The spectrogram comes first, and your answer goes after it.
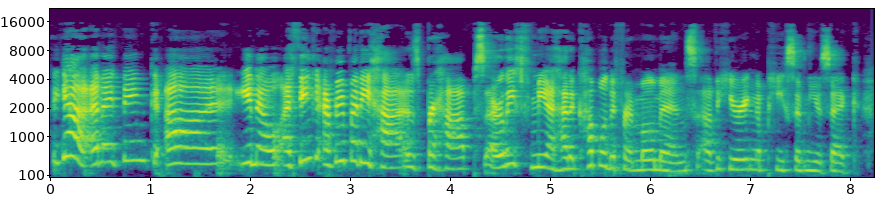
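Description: A woman from Austria, a music scholar, talking as a guest in a casual podcast interview, animated and quick to laugh. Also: sits high.

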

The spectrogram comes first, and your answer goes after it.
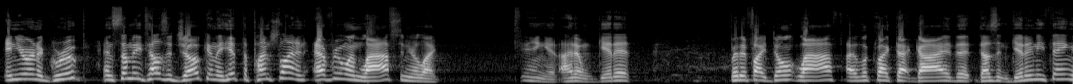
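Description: A pastor in his forties giving a sermon, with a high and bright voice. He talks in a chatty, self-mocking way and tells stories with acted-out asides. It is a man speaking to his congregation in a church. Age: 40s. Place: church hall.

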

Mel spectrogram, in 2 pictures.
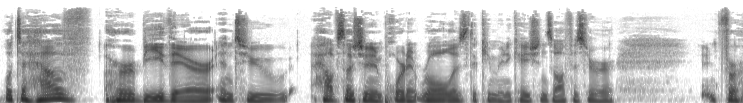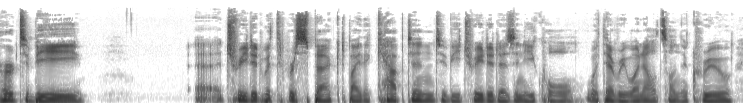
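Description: A man hosting a casual podcast conversation, explaining background at length with lively emphasis. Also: on the low side, unhurried, dry recording. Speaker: podcast host. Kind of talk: casual conversation about a TV series. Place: lives in Japan.

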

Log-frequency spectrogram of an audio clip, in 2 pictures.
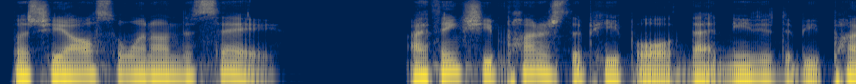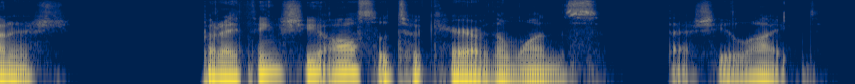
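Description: A man's voice: lowish voice, moderate pace, gravelly, a little mellow, dry recording, studio quality. A man telling a local ghost legend in a casual, chatty way, with off-the-cuff asides. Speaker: storyteller host. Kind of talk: casual spoken storytelling.

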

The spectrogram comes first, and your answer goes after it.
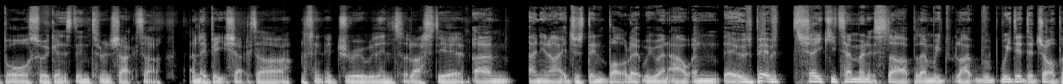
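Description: A man hosting a casual football podcast, talking in a relaxed, rambling way with frequent restarts. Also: a bass voice, no echo, clean studio sound. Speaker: podcast host. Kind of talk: casual chat.

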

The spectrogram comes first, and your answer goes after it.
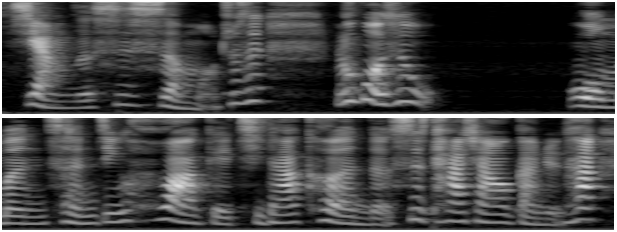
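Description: A woman's voice: mid-range voice, animated, normal speed, bright, forceful tone. A woman, a freelance illustrator telling a story in a casual podcast chat and laughing often.

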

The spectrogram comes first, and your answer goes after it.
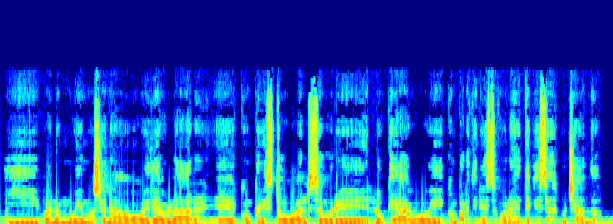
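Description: A man from Venezuela, a guest in an interview, telling his story in a relaxed, reflective way with small fillers. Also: sits low, a little fast, faint music behind. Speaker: guest, psychedelic facilitator. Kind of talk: conversational interview.

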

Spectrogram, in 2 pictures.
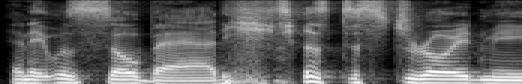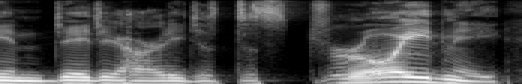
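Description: A man's voice: lowish voice, a little slow, creaky, a little mellow. A man co-hosting a casual sports podcast, chatty and self-deprecating, laughing often. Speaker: podcast co-host.

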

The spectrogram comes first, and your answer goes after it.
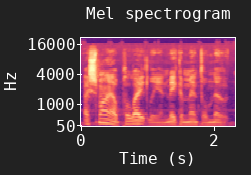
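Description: A man narrating a story in first person with a measured, understated delivery, lifting sharply when his character asks questions. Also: on the low side, expressive, a little hiss or hum. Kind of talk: audio drama narration.

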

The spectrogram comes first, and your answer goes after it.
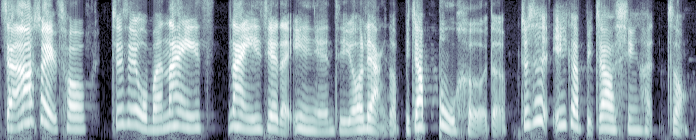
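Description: A young woman in casual chat, chatty and quick to react, sharing anecdotes with a laugh. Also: on the high side, lively intonation, pushed and bright, no echo, studio quality.

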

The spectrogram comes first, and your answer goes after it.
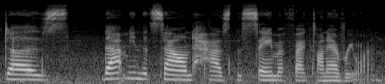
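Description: Playing an eager young podcaster chasing down a mystery story in an audio drama, an actress asks one question after another. She sounds natural, medium-pitched and fairly bright, over slight background noise.

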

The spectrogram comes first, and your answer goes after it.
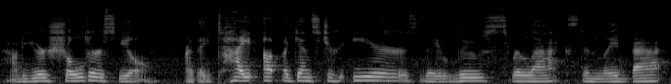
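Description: A woman podcast host leading a calm grounding exercise, softly and gently prompting the listener with unhurried pauses. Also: sits low, vocal fry, a little hiss or hum. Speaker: podcast host and card reader.

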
